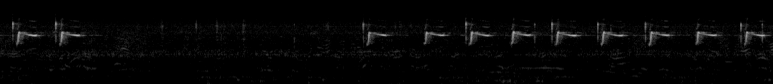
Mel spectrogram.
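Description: A common tailorbird gives loud, sharp, high chirps in quick repeated bursts, about two a second, after a brief pause; nothing else is heard.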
